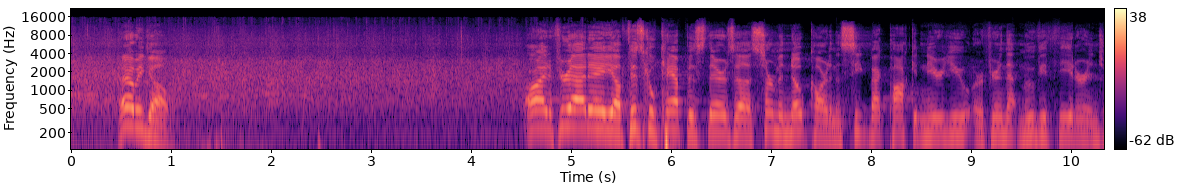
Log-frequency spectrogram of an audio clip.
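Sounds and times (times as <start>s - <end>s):
audience applauding: 0.0s - 5.4s
speech: 0.5s - 1.1s, 4.6s - 10.3s.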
